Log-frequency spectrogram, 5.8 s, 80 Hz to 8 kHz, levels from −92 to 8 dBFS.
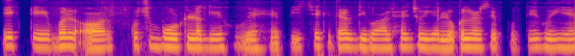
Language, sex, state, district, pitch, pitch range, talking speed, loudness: Hindi, female, Uttar Pradesh, Lalitpur, 165 Hz, 160-170 Hz, 210 wpm, -19 LUFS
